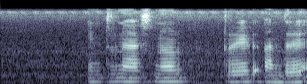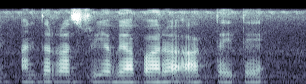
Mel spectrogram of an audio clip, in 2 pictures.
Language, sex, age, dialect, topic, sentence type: Kannada, male, 25-30, Central, banking, statement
